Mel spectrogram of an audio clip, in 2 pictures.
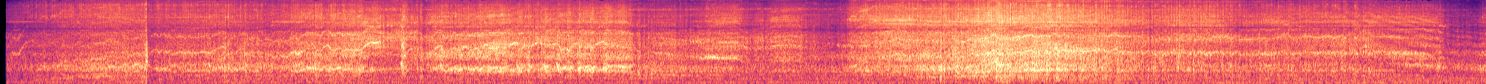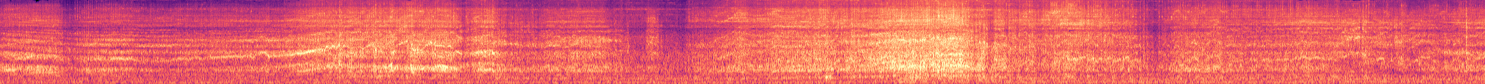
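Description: Electric RC buggy's brushless motor whining, its pitch falling and rising as the throttle changes, with the tyres churning loose sand. The sound swells twice as the buggy comes close.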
